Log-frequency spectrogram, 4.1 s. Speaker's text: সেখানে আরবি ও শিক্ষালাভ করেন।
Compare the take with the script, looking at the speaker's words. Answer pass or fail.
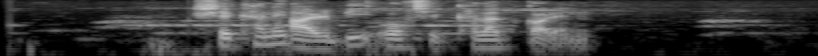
pass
